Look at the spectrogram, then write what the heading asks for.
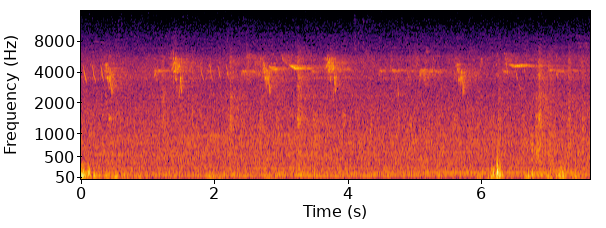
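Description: Small birds chirping in short repeated calls over low outdoor background rumble, with a single low thump about six seconds in.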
